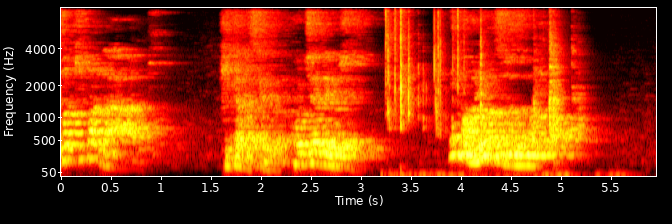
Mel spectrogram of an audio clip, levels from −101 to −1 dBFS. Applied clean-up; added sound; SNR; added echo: classical method WPE with log-MMSE.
